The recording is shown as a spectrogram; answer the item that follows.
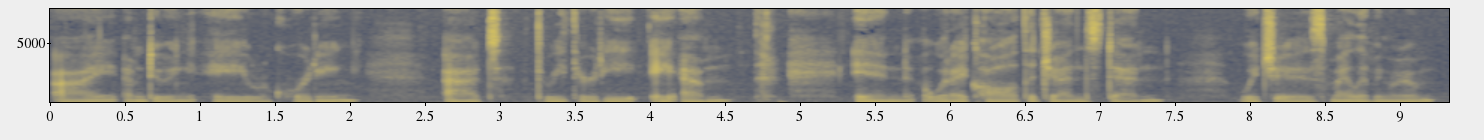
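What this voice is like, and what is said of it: Very quiet, hushed speaking voice. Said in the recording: “very quiet recording ... my voice is really quiet right now”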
